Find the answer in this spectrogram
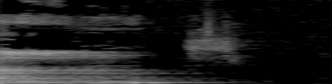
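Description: A long held note of Vietnamese chanted scripture recitation (ngâm), steady in pitch, fading out about a second and a half in, then silence.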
